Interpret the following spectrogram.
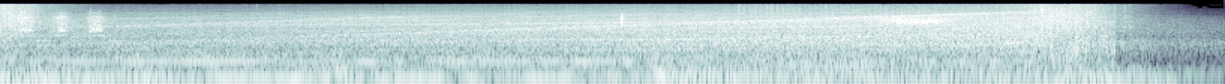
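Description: Film-trailer sound design: a low held drone with a thin rising sweep that climbs steadily over about five seconds, swelling into a whoosh and cutting off suddenly near the end.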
